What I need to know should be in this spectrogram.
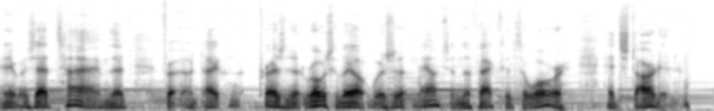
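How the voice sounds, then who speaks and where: Over music in the background, a man with an American accent speaks in a very deep, low pitch with lively intonation. He goes at a fairly slow pace with long, frequent pauses. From Kentucky, USA. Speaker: WWII veteran. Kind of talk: interview answer, recalling memories.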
